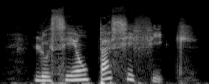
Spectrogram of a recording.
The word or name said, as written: ocean Pacifique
